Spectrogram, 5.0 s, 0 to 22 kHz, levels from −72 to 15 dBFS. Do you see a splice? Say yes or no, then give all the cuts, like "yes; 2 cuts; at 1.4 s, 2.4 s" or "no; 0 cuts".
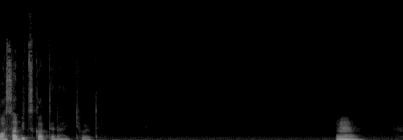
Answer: no; 0 cuts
